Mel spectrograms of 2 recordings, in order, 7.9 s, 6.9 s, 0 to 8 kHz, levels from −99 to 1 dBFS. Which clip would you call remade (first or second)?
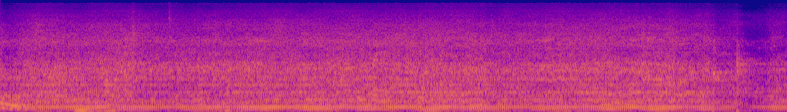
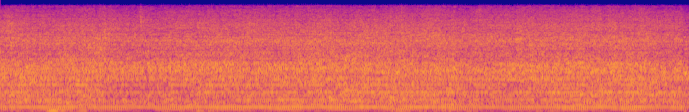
first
